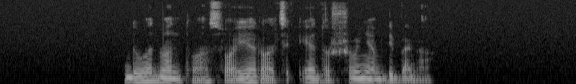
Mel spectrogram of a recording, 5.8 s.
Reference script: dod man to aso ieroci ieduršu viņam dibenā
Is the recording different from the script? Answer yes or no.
no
